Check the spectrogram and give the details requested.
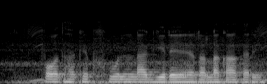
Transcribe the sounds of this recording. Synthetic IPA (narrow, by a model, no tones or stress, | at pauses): poːd̪ʱakepʰuːlnaɡɪɾeɾɐləkakəɾi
